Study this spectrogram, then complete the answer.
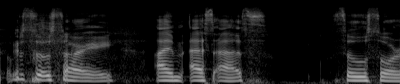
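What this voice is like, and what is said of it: Poor put-on Canadian accent, sounds Russian. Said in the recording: “I think that's almost Russian, which is like not what you're trying to do. ... I'm trying to do Canadian. ... whose accent ... I butcher.”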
